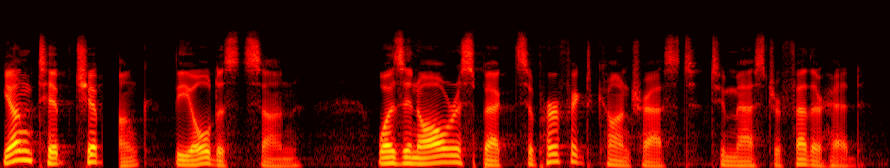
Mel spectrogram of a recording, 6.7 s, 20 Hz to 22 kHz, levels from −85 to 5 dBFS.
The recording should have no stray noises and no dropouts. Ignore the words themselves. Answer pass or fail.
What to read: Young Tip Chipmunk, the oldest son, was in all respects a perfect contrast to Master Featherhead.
fail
